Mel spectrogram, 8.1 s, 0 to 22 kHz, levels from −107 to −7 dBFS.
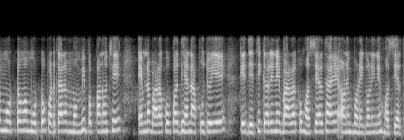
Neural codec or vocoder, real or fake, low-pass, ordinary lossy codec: none; real; 7.2 kHz; Opus, 32 kbps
